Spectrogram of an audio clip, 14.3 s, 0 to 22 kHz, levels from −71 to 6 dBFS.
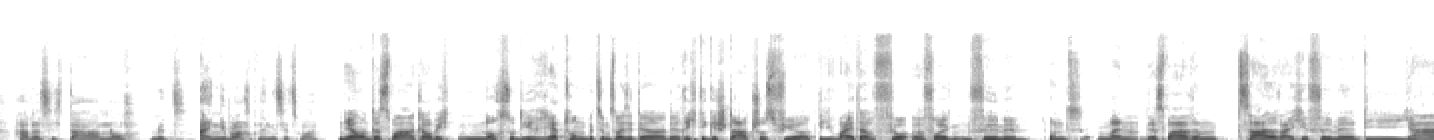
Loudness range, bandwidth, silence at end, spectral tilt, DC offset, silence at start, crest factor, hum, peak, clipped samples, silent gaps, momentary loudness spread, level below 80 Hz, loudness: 2 LU; 17 kHz; 0 s; -5.5 dB/octave; under 0.1%; 0.15 s; 20 dB; none; -6 dBFS; under 0.1%; 1.95-2.00 s, 3.25-3.37 s; 10 LU; -48 dBFS; -26 LUFS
